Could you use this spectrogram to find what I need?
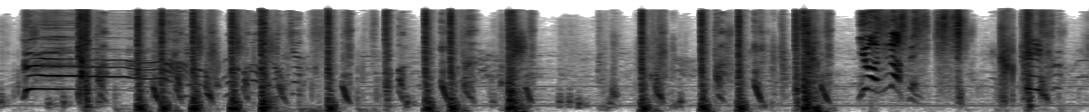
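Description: Punches land with heavy thuds, again and again.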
